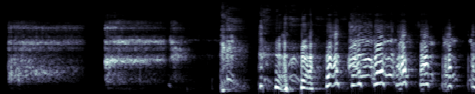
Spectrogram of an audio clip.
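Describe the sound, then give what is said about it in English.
A voice imitates a masked villain's mechanical breathing with two long, hissing breaths, then breaks into short, breathy vocal bursts like laughter. “you hear a... Darth Vader breathing. Oh, I mean, yeah. Everyone knows that one. What does that sound like again?”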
